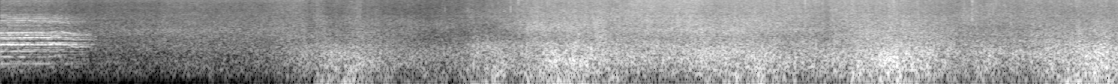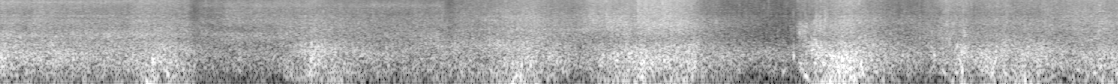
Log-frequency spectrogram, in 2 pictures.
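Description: Lake surf breaking on flat sandstone ledges, coming in about three seconds in, then swelling and falling back every few seconds, with wind on the microphone.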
